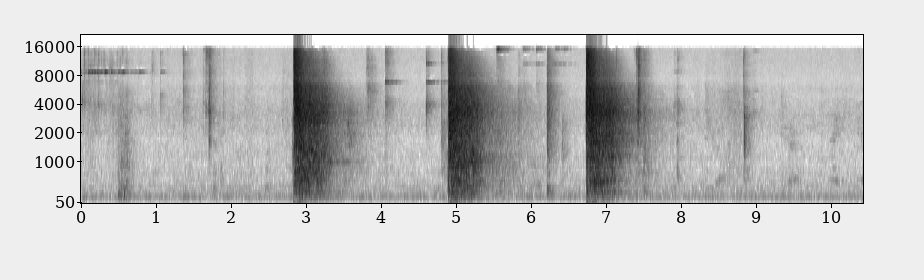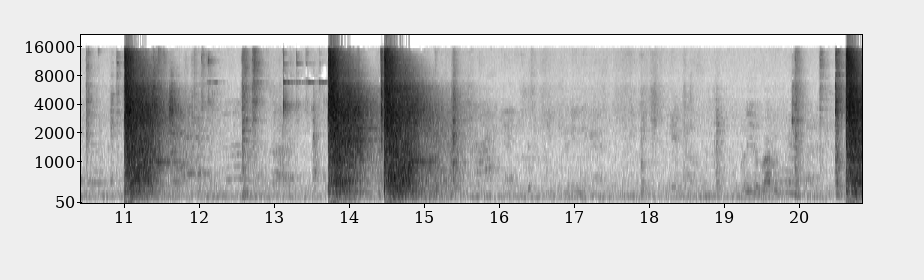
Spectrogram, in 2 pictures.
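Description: Gunshots ring out at an outdoor shooting range, six sharp loud reports spaced a few seconds apart, some in quick pairs, with quiet pauses between them.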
